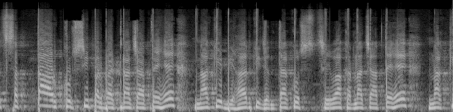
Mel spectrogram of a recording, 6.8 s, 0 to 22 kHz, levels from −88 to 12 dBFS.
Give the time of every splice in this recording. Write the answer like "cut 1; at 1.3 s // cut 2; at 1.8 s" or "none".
none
